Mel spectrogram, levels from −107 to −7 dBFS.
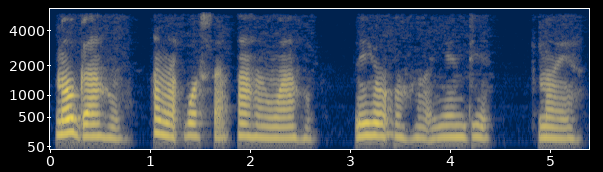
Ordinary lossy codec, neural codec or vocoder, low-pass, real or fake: none; none; 5.4 kHz; real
